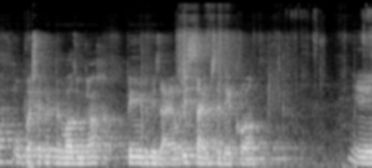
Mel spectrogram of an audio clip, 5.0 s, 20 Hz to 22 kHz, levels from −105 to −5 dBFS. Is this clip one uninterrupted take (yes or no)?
yes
